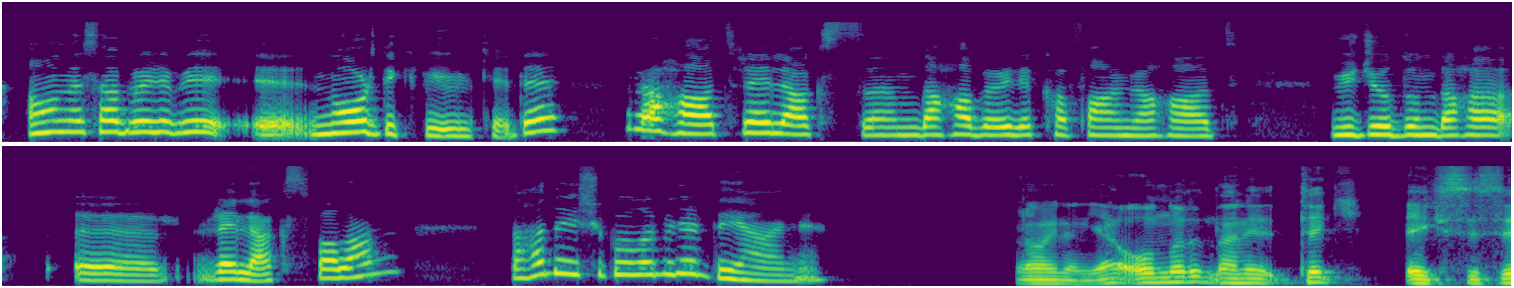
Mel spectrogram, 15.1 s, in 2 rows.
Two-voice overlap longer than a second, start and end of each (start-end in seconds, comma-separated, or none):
none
